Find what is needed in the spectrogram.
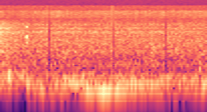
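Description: Faint, steady low hum with light background hiss from an open call microphone.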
